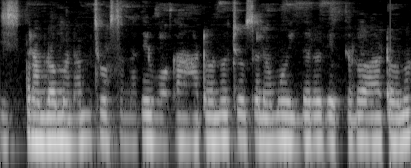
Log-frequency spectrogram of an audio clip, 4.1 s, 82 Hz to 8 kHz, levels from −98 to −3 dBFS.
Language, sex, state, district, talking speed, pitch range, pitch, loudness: Telugu, female, Telangana, Nalgonda, 190 wpm, 165-170 Hz, 165 Hz, -33 LUFS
